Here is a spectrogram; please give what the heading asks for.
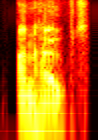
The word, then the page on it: unhoped: British English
